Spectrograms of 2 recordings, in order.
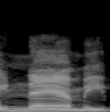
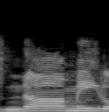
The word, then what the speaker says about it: NAMI: I used to say NAMI, but somebody chastened me about that. It's NAMI like mommy, except in mommy is spelled M-O-M-M-Y, whereas this is N-A-M-I.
